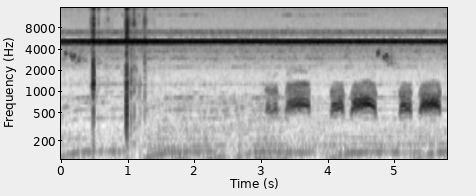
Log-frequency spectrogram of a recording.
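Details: Zebra dove, a lure bird in a singing contest test at Liwa, West Lampung, Indonesia, gives a series of short hollow coos around 600-800, uneven bursts after two sharp clicks, over a steady high electrical whine and low hum.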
